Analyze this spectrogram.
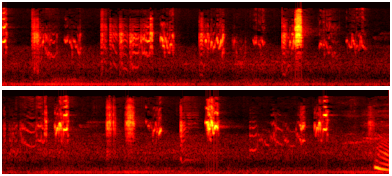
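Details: A parakeet's morning song: scattered high chirps, clicks and short warbles at an uneven pace over a steady low household hum, a person's voice starting at the end.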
